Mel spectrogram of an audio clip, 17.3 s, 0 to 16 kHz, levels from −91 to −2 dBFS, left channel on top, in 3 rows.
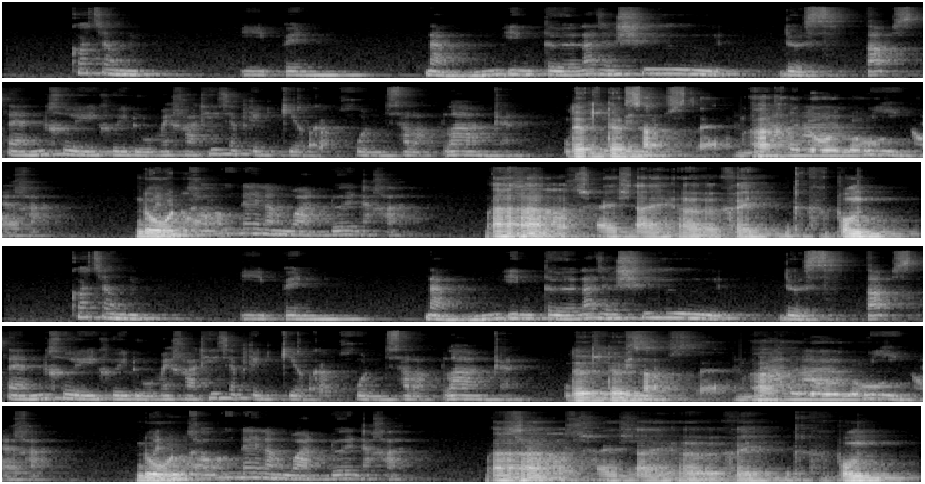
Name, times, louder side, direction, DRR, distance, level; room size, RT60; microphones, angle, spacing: voice 1, 0.4-0.9 1.5-2.3 2.6-4.5 4.9-9.0 9.5-9.9 10.3-11.8 12.4-14.0 14.7-15.3, right 1 dB, 10° right, 5 dB, 0.6 m, -35 dB
voice 2, 9.3-9.8 10.1-11.3 11.5-11.6 12.3-12.8 14.5-16.9, left 2 dB, 60° left, 7 dB, 0.7 m, -25 dB
7.7 x 5.2 x 5.0 m, 0.71 s
head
